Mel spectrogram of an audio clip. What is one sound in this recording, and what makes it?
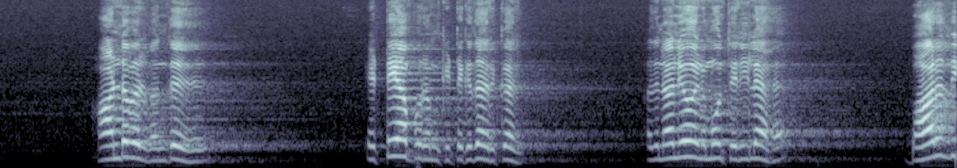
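A woman sings into a microphone in short melodic phrases, with pauses between them.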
